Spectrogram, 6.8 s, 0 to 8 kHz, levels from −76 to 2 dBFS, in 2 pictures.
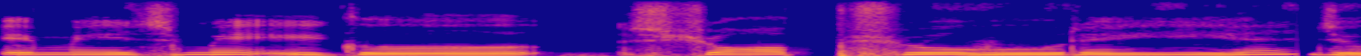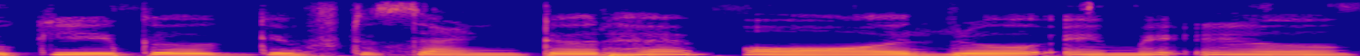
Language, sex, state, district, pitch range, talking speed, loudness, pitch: Hindi, female, Jharkhand, Jamtara, 220-245 Hz, 140 wpm, -18 LUFS, 235 Hz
